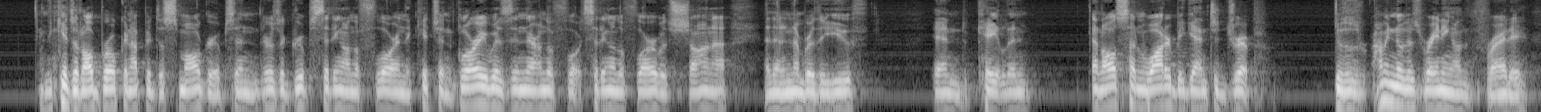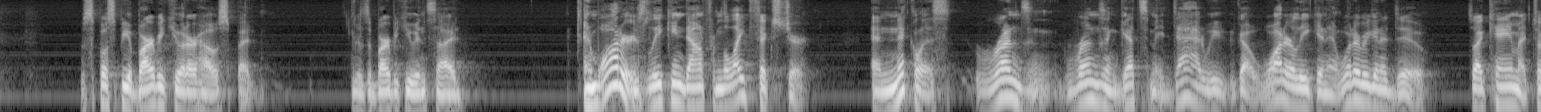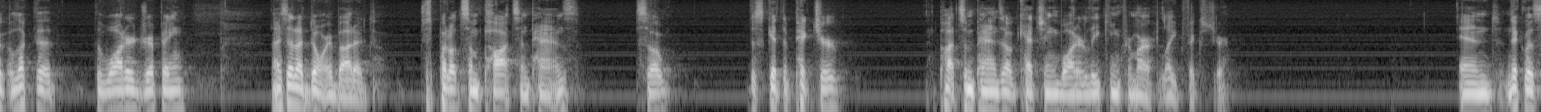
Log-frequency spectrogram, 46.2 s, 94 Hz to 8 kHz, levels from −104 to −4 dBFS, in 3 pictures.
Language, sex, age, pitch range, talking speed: English, male, 50-69, 85-120 Hz, 195 wpm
